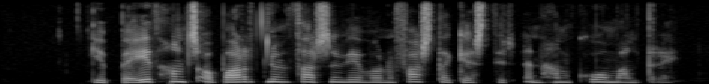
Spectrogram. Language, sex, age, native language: Icelandic, female, 20-29, Icelandic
